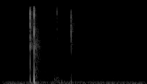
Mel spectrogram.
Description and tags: A lot of sound design effect sounds, like for breaking bones and stuff, are made from 'vegetable' recordings. Two Behringer B-1 mics -> 35% panning.
breaking, horror, carrot, pulse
